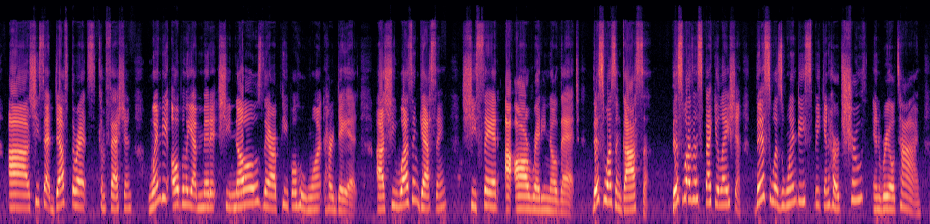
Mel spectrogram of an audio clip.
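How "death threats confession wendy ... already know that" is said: ordinary delivery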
